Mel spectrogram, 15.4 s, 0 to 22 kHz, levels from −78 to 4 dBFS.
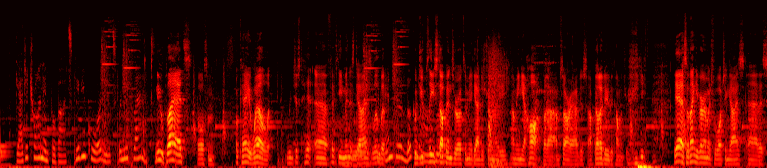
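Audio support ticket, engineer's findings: Findings: no fault heard in this clip.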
